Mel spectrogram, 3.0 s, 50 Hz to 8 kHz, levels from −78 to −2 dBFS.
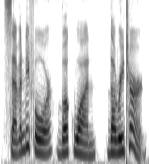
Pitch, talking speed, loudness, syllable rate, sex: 200 Hz, 120 wpm, -17 LUFS, 3.8 syllables/s, female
